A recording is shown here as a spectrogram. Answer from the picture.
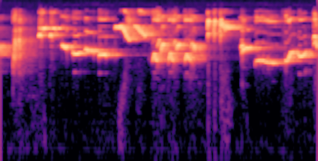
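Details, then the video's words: Continuous song of an orange-headed thrush, meant as training audio for caged birds: clear high whistles, slurred descending notes and quick varied phrases following one another without break. "anis/punglor gacor putar agar anis anda langsung ikut bunyi"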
